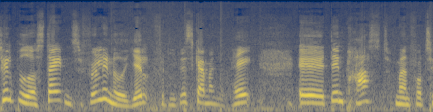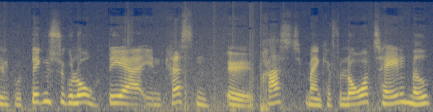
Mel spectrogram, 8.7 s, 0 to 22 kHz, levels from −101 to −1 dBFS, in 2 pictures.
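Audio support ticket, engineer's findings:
No system faults found in the speech signal; only the room's own background noise is audible, sitting about 21 dB below the talker and belonging to the recording rather than to the audio path.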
